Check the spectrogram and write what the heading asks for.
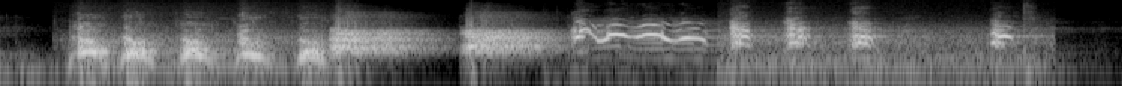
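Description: A series of loud dog barks in quick succession, with a couple of overlapping yelps and a whiny, warbling bark in the middle, no talking.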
